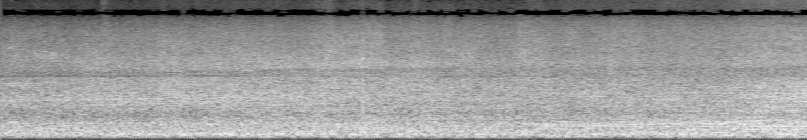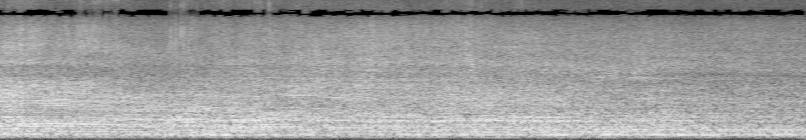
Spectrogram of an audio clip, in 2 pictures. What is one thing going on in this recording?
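Many race car engines roar loudly outdoors as the cars circle a dirt track.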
